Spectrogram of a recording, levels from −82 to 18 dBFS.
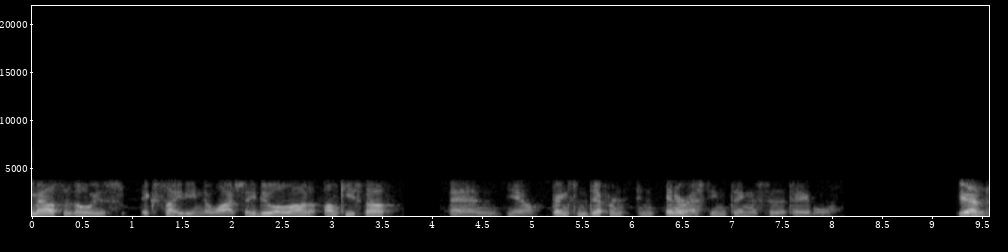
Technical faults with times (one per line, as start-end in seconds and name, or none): none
